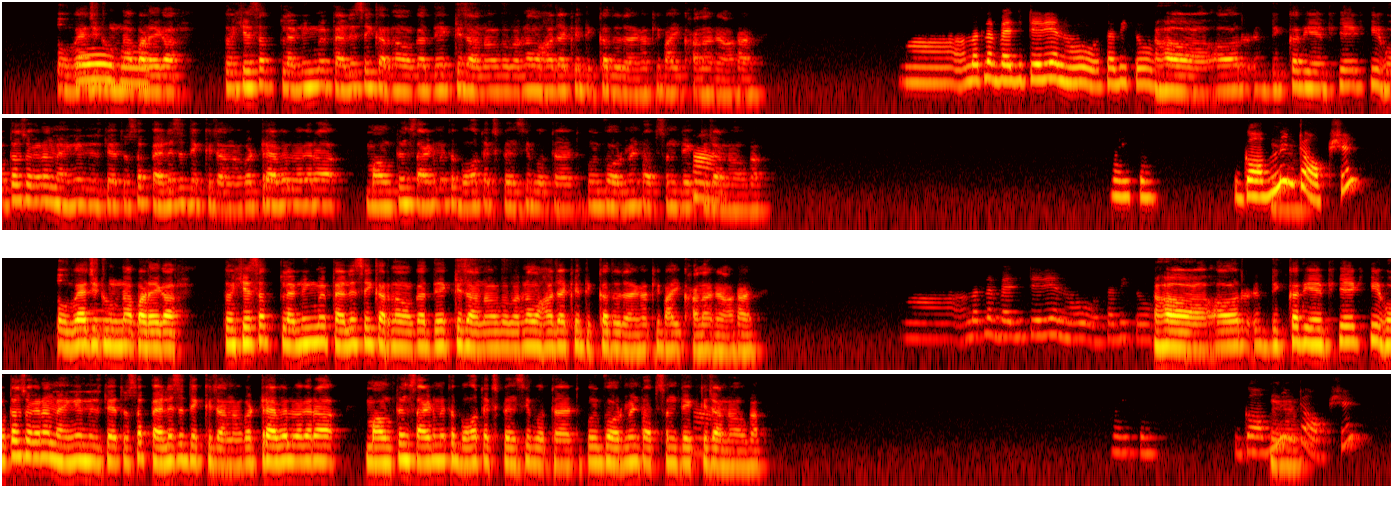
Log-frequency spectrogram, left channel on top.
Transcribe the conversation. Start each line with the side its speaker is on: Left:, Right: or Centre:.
Right: तो वेज
Left: ओ
Right: ढूंढना
Left: हो
Right: पड़ेगा तो ये सब प्लानिंग में पहले से ही करना होगा देख के जाना होगा वरना वहाँ जाके दिक्कत हो जाएगा कि भाई खाना कहाँ का
Left: हाँ मतलब वेजिटेरियन हो तभी तो
Right: हाँ और दिक्कत ये भी है कि होटल्स वगैरह महंगे मिलते हैं तो सब पहले से देख के जाना होगा ट्रैवल वगैरह माउंटेन साइड में तो बहुत एक्सपेंसिव होता है तो कोई गवर्नमेंट ऑप्शन देख
Left: हाँ
Right: के जाना होगा
Left: वही तो गवर्नमेंट
Right: हम्म
Left: ऑप्शन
